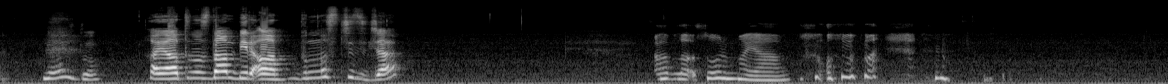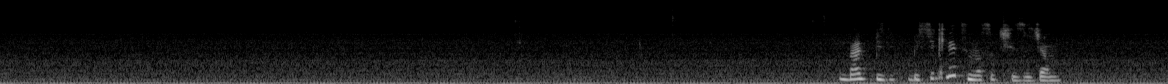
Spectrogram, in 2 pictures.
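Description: A young woman talks and laughs with animation, close to a microphone.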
